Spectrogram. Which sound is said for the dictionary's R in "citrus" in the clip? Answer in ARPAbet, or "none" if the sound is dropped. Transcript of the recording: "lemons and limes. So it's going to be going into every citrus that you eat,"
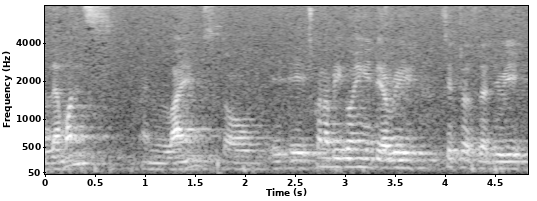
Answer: none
